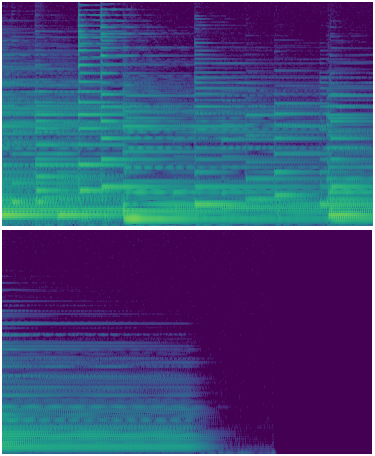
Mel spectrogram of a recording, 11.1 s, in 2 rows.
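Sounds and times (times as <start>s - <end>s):
piano: 0.0s - 8.8s.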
